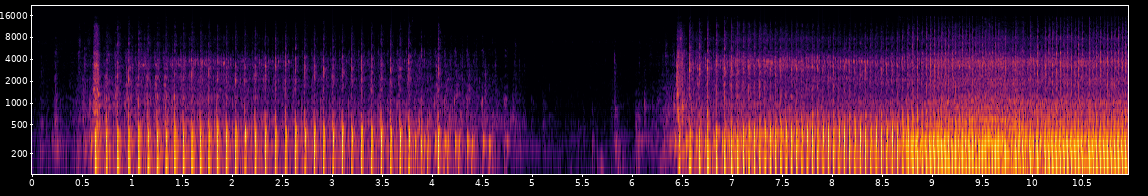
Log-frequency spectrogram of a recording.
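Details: MTD 5 hp rotor tiller first run after about ten years, new spark plug, points and condenser, worn choke cable: harsh sharp popping exhaust at fast idle, dies, restarts louder; muffler rusted through, exhaust leak, essentially straight-piped.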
